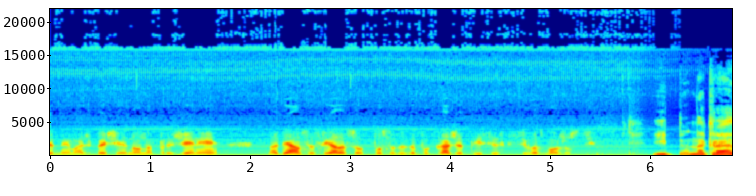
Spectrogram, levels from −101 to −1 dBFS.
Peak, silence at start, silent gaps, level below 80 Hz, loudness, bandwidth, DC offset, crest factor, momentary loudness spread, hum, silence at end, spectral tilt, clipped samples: -2 dBFS; 0 s; none; -44 dBFS; -24 LUFS; over 20 kHz; under 0.1%; 24 dB; 21 LU; 50 Hz at -45 dBFS; 0 s; -6 dB/octave; under 0.1%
